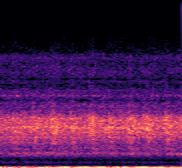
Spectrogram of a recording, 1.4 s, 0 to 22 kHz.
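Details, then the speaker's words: 1972 Chevy Nova SS V8 with new FiTech fuel injection, fresh oil change, just after cold start at 44 degrees; steady even V8 burble at idle with no knocks or ticks, oil pressure good, run briefly to circulate oil. "the cool thing is I got my oil pressure we're back forty years I don't want this to run too long it does steep but I just want to run long enough get the oil to circulate a little bit"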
